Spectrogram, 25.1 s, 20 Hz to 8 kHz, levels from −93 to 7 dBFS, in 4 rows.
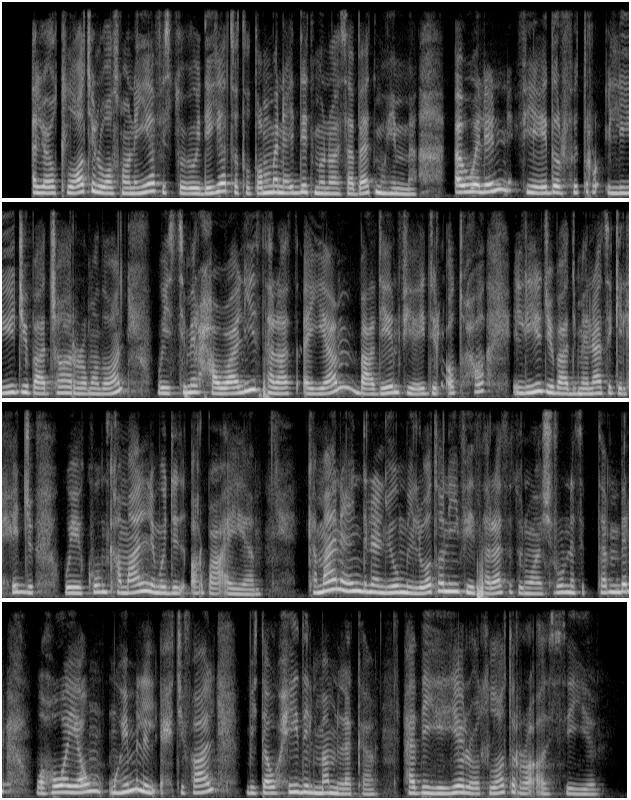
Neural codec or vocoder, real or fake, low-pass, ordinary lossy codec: none; real; none; none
